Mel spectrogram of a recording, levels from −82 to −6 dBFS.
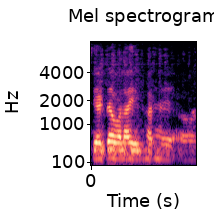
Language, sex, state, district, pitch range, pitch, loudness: Hindi, male, Chhattisgarh, Korba, 145-160 Hz, 155 Hz, -15 LUFS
